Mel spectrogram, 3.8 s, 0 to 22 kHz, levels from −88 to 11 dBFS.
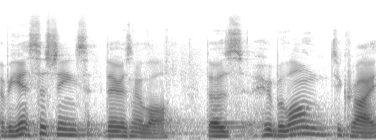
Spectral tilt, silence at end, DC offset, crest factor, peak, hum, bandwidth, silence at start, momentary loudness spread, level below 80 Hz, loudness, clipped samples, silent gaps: -7.5 dB/octave; 0 s; under 0.1%; 18 dB; -6 dBFS; none; 12 kHz; 0 s; 7 LU; -56 dBFS; -24 LUFS; under 0.1%; none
